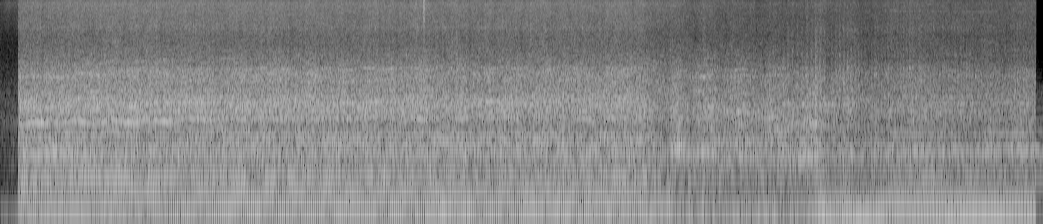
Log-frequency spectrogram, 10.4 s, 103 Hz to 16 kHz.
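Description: Everun ER408 loader's 25 hp three-cylinder engine running steadily; about six and a half seconds in its note drops and settles lower.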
